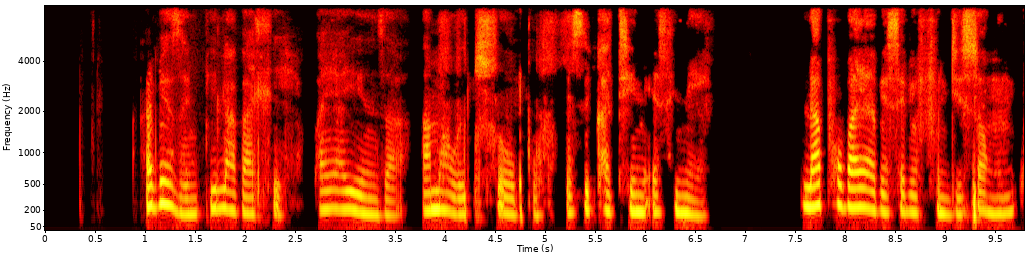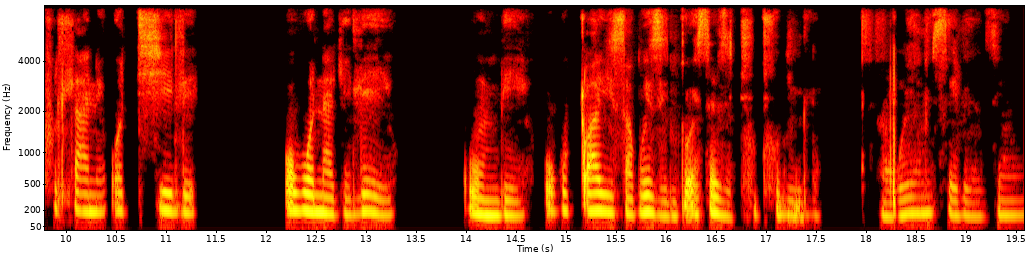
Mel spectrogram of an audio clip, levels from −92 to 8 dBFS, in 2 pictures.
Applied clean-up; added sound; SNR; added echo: none; none; none; none.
